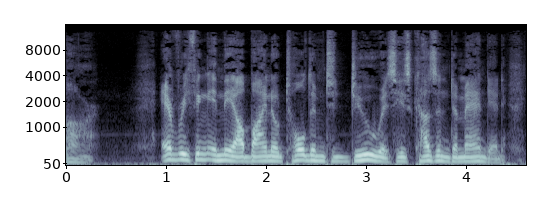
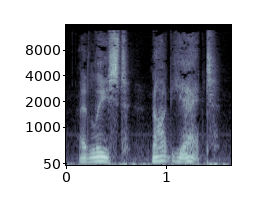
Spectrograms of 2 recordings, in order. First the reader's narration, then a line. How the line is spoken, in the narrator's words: he murmured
